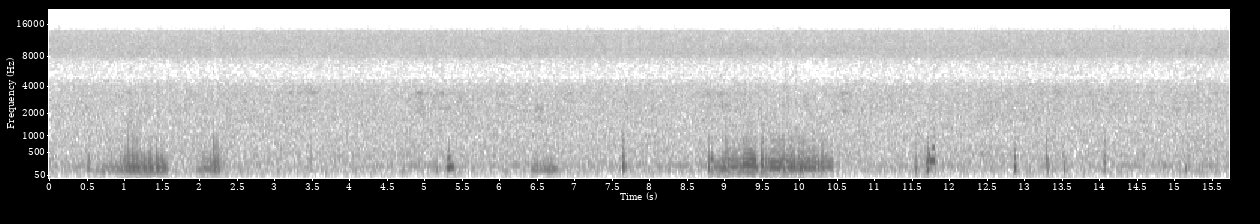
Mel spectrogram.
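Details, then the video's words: Domestic cat Murik asleep and snoring like a person: uneven low, grating breaths, a short one early and a longer rattling snore near the middle, with scattered soft clicks and ticks in between. "Кот Мурик храпит как человек"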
